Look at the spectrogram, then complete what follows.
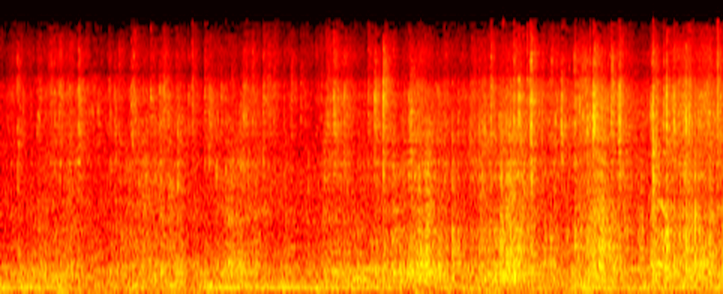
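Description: A cloth rubbing over a car's painted body panel: irregular swishing strokes that grow louder about four seconds in, as the paint is wiped after hardened tree sap has been scraped off.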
